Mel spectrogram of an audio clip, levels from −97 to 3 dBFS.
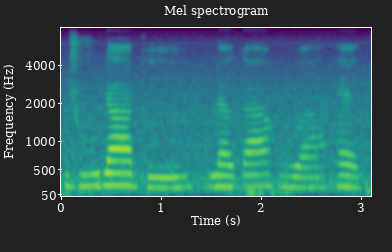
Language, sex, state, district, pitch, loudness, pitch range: Hindi, female, Bihar, Kaimur, 195 Hz, -18 LUFS, 185-205 Hz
